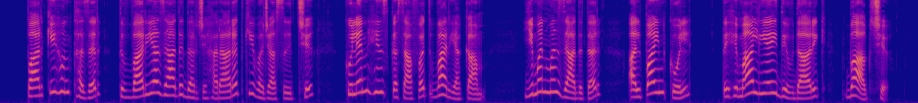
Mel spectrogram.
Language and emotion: Kashmiri, neutral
